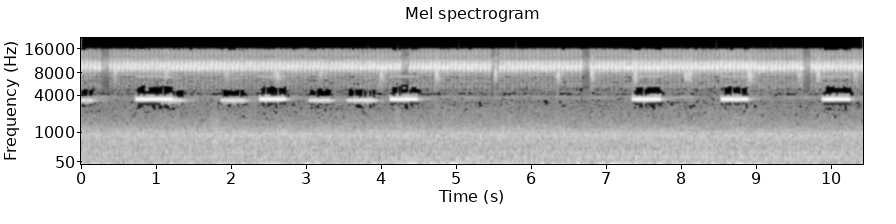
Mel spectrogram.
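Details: Several crickets calling: a constant piercing high trill with clusters of short, lower chirps, some quick runs and some gaps of a few seconds, with no birds or voices.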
